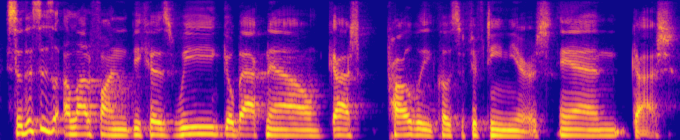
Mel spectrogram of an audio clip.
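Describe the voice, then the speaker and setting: A man's voice: mid-range voice, measured pace. A man hosting a podcast, interviewing a guest in a casual, chatty way. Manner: friendly, chatty, laughs often. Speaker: podcast host.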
